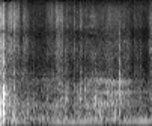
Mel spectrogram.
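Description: Faint handling of paper and card in a handmade journal: a light tap at the start, then soft rustles and small clicks, over a faint low steady hum.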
